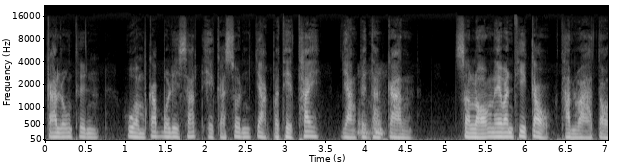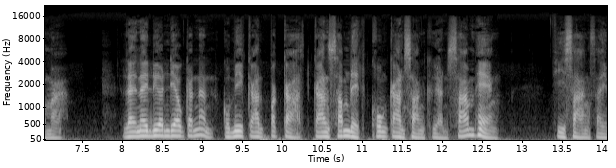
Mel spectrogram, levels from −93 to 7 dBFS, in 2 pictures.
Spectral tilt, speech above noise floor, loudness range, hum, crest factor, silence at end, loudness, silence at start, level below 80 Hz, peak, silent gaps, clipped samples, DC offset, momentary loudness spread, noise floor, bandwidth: -6.5 dB/octave; 34 dB; 5 LU; none; 20 dB; 0 s; -22 LUFS; 0 s; -44 dBFS; -2 dBFS; none; under 0.1%; under 0.1%; 11 LU; -54 dBFS; 15.5 kHz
